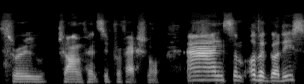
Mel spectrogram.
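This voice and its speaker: With a British accent, a man speaks at a fairly quick pace in a bright, sharp tone with ordinary pitch variation and a dry, close sound with no echo. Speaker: online business course creator. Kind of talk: product walkthrough. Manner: fast.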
